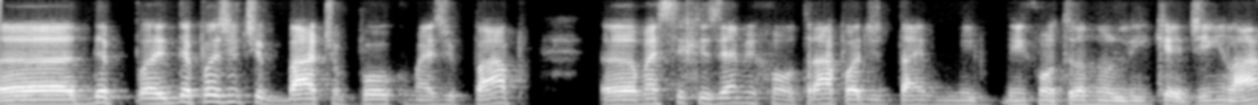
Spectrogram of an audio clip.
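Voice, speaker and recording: The man has a medium pitch with ordinary pitch variation. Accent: rural São Paulo. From interior of São Paulo state, Brazil. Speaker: NFT company CEO, workshop speaker. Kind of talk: presentation. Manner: casual, many fillers.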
